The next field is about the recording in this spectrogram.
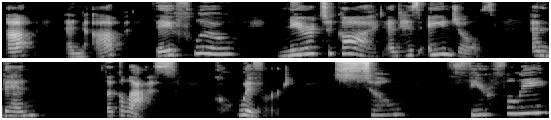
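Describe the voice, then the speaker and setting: A middle-aged woman reading a children's story aloud in a theatrical, deliberate way, drawing out words with dramatic pauses. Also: high voice, lively intonation, fairly bright tone. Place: small indoor room against a plain wall.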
